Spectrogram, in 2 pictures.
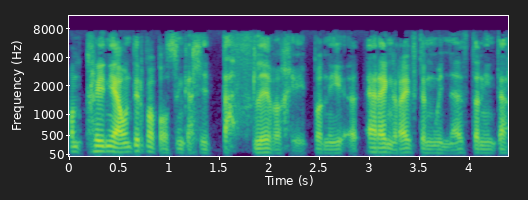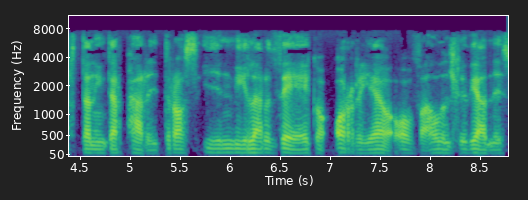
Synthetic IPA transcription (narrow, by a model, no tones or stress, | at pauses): ɔnd̥̚pʰrɨnjawndirbɔbɔ̰lˠsɪnɡaɬɨd̥aθlˠɨvɔχḭb̥ɔniɛɾɛŋrʔajfd̥əŋwɪnɛðd̥anindard̥anindarpʰaɾɨdrɔsɨːnmilˠarðeːɡɔɔrjaɔ̰va̰lˠənɬwɨðjanɨs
